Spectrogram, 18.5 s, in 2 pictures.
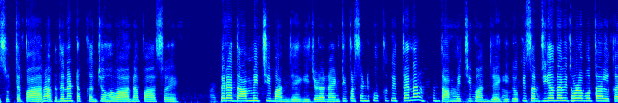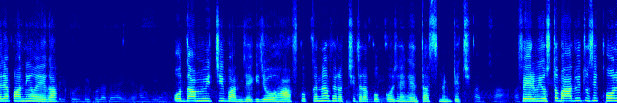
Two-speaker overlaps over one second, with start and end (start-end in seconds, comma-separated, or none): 6.8-8.4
